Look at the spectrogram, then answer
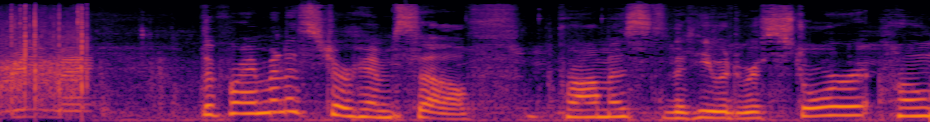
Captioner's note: some Applause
